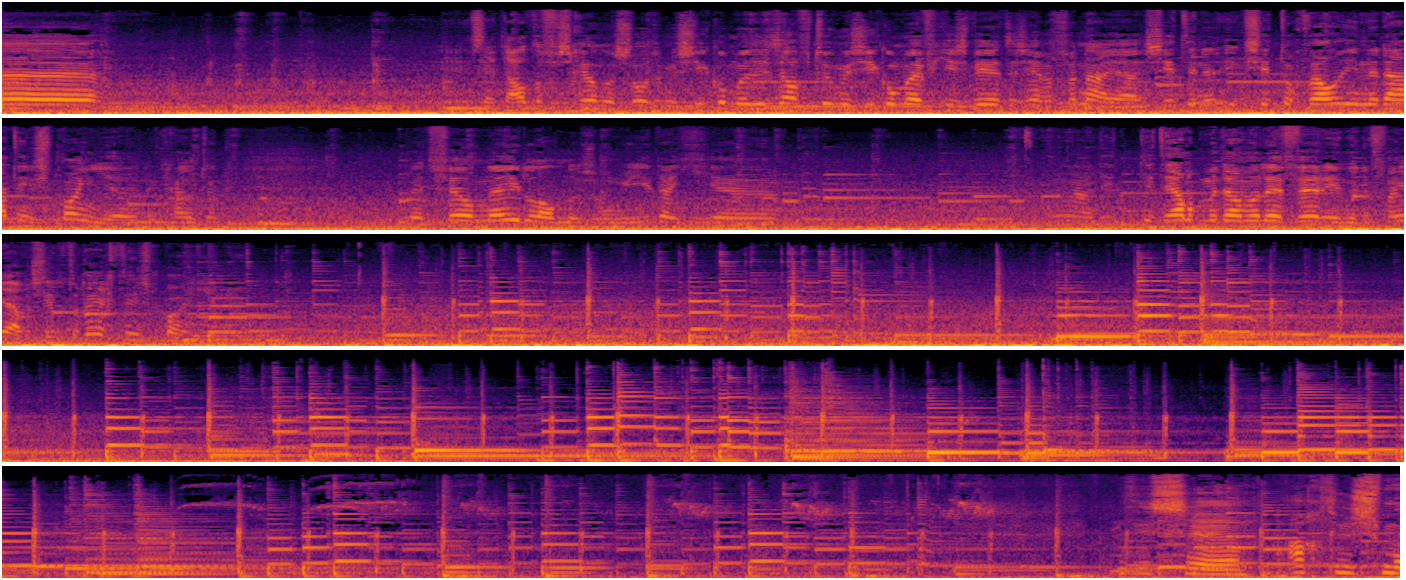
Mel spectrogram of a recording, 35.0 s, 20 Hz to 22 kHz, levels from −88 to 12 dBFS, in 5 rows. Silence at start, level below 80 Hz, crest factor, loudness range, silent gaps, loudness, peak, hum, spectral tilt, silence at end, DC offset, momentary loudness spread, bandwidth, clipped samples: 0 s; -16 dBFS; 12 dB; 4 LU; none; -17 LUFS; 0 dBFS; none; -5.5 dB/octave; 0 s; under 0.1%; 8 LU; 16 kHz; under 0.1%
